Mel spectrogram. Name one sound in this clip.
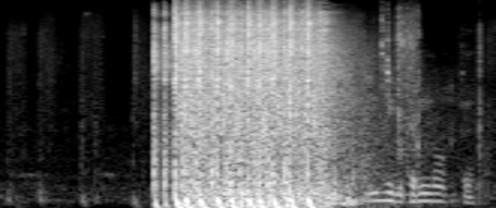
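Rapid gunfire rattles in a burst.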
